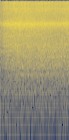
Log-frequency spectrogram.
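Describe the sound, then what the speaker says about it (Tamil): Water poured into a hot pan of paneer masala over high flame, a loud, steady close hiss of steam with a bright, airy sizzle and no voices. "இந்த பெரிய தீயில் அது தண்ணி ஊற்றிட்டு கொதிக்கட்டும்"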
